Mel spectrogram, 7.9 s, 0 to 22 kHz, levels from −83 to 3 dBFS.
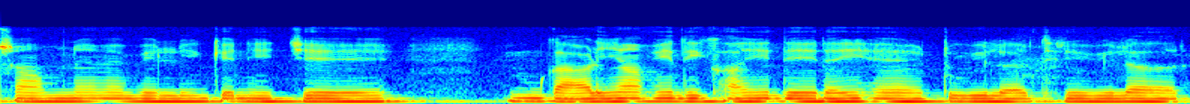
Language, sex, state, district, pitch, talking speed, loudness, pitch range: Hindi, male, Jharkhand, Ranchi, 115 Hz, 120 wpm, -12 LUFS, 110-115 Hz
